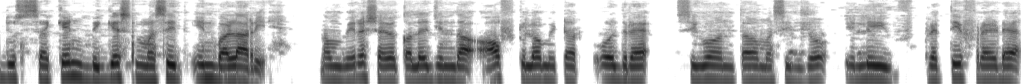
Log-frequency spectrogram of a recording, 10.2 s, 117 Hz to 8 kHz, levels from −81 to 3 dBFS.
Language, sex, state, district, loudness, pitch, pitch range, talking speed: Kannada, male, Karnataka, Bellary, -16 LUFS, 145 Hz, 145-150 Hz, 125 wpm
